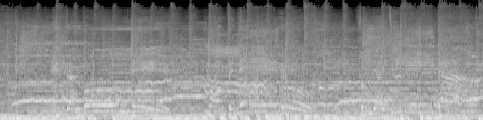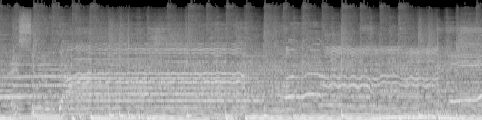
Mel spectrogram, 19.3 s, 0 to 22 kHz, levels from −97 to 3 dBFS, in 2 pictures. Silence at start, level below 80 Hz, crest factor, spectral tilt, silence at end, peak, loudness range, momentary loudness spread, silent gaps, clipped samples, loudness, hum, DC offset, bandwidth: 0 s; -16 dBFS; 10 dB; -5.5 dB/octave; 0 s; 0 dBFS; 1 LU; 1 LU; none; under 0.1%; -11 LUFS; none; under 0.1%; 19 kHz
